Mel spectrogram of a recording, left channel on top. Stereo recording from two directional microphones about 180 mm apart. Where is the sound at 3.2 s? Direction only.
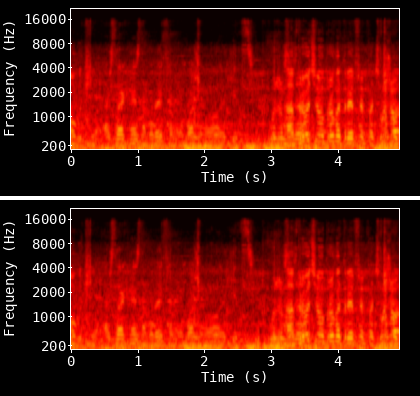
5° left (ahead or behind).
